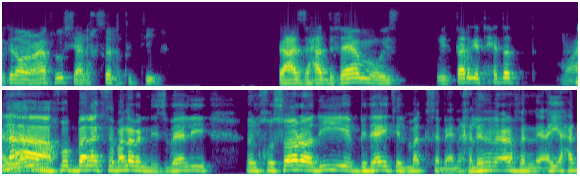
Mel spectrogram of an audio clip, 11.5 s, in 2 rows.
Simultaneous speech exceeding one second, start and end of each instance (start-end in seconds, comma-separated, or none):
none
